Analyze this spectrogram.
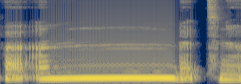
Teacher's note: فَأَنبَتْنَا، نون ساکن کے اوپر دیکھیں، نون کے اوپر چھوٹی سی میم ہے، ٹھیک ہے، اور اس کے بعد با ہے تو یہاں پہ اقلاب آ رہا ہے، غنہ ہوگا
